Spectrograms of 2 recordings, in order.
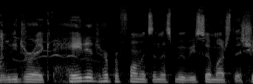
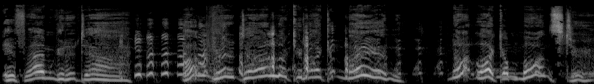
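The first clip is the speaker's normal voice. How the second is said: slow, much higher, hammed-up dying hero with laughter; Paul's line as he says it; 14 semitones higher, 5 dB louder, slower than usual. Podcaster imitates Paul's delivery for friends, hammed-up and slow. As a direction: overact the noble death line, laughing through it. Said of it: "you gotta say it like, uh, like Paul does".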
